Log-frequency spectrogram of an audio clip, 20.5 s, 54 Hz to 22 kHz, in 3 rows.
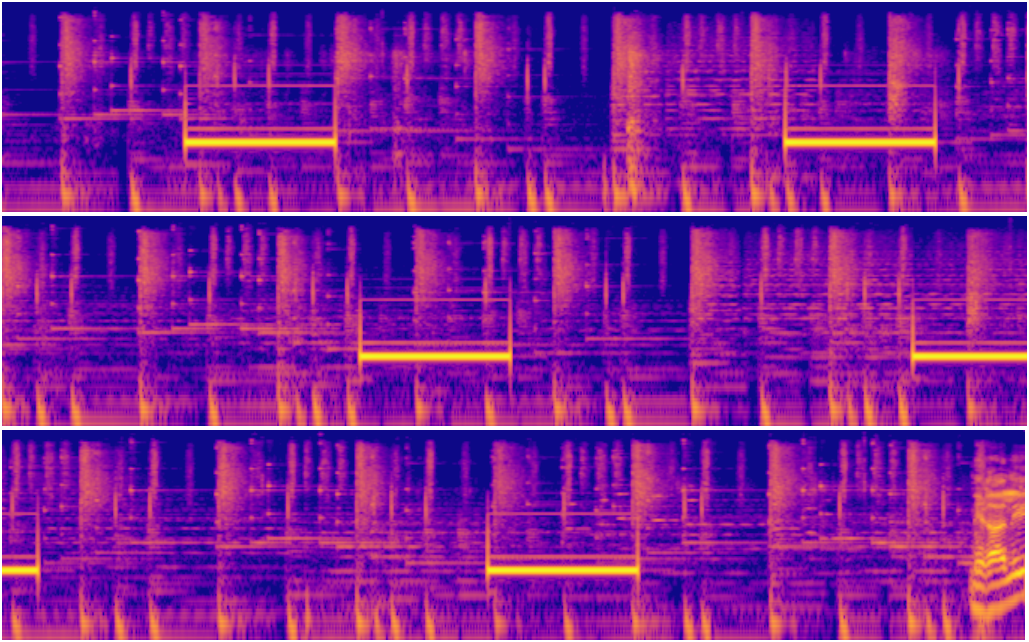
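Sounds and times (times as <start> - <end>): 
ringback tone of an unanswered telephone call: 1.1 - 2.4, 5.0 - 6.3, 9.1 - 10.2, 12.8 - 14.0, 16.8 - 18.0
people talking: 20.1 - 20.4.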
